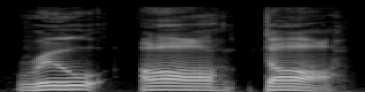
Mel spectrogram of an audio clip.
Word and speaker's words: Roald Dahl: Since, like, fourth grade, I've been told that it's Roald Dahl. – Well, I looked it up. It's actually pronounced Roald Dahl. Roald Dahl is actually the pronunciation of his name.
